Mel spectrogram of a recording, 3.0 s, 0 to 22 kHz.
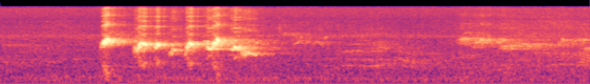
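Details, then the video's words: Caged Red-whiskered bulbul from Dak Lak singing a quick, bright, warbled phrase that opens with a sharp note and slides downward, followed by softer faint notes from further off. "CHÀO MÀO LÂN DAK LAK 2 MÙA SIÊU BỘNG"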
